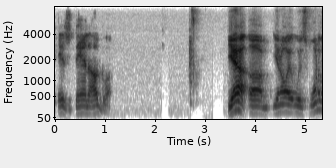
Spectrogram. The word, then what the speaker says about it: Uggla: And I don't know, it doesn't seem to be that tough of a name to pronounce. Uggla. Just look at it, Uggla.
